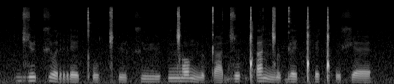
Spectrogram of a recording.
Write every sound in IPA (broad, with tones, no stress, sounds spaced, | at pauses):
d͡z y˦ t͡ʃ ʊ˦˨ r e˨ kʼ u˨ ǀʰ y˨ t͡ʃ y˦ | ŋ͡ǀ ɔ˦ ŋ ʏ˨ ʈ a˨ d͡z u˦ ǃʼ a˦ ŋ͡ǀ y˨ ɖ e˦˨ ǃʰ e˦ ǃʼ ʏ˨ ʃ ɛ˨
